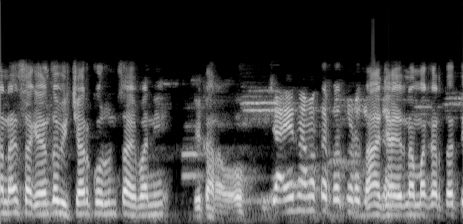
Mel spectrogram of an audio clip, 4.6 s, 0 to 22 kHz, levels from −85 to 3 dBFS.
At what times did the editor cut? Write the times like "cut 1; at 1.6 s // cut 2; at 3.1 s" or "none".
none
